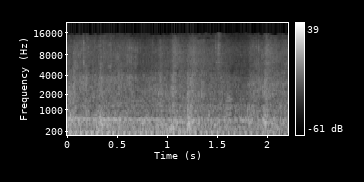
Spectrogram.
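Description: A low engine drone running steadily, with faint voices.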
